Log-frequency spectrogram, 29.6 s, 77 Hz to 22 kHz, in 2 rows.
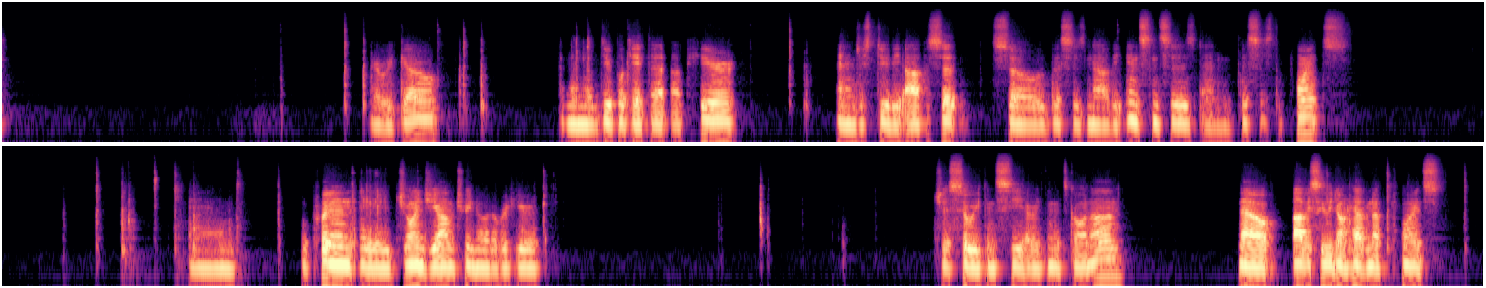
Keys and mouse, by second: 1.4-1.8 middle drag, 2.8 click, 2.8-7.5 middle drag, 2.8 right click, 3.6-4.6 drag, 3.6-4.6 right drag, 5.8 shift+d, 7.5-7.8 drag, 7.8 right click, 7.9 click, 8.0 right click, 8.2-13.3 drag, 9.8-13.3 middle drag, 9.8-13.3 right drag, 15.8 middle click, 16.0-23.3 middle drag, 17.6 F3, 23.3-24.2 drag, 24.2-29.6 middle drag.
